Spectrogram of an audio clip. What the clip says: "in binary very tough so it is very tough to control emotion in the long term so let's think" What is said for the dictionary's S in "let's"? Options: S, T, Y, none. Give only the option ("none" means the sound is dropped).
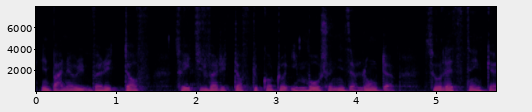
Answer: S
